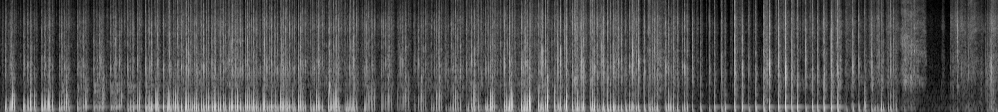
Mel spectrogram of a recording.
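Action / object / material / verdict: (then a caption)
tap / corrugated cardboard packaging insert / cardboard / none. A hand-sized brown corrugated cardboard packaging insert, with a flat top panel and pleated hollow compartments underneath, is held in both hands and tapped quickly with the fingertips. The result is a fast, uneven stream of short, dry, hollow taps with a low papery thump. The taps stop briefly near the end before resuming.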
